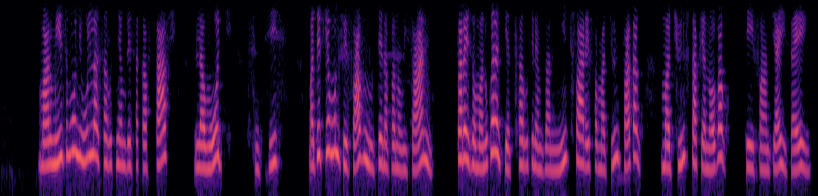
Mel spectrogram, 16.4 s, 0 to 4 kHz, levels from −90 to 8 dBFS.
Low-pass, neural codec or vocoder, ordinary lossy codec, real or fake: 3.6 kHz; none; Opus, 16 kbps; real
